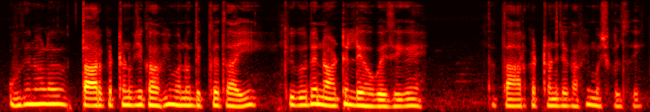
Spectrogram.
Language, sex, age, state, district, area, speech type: Punjabi, male, 30-45, Punjab, Rupnagar, rural, spontaneous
